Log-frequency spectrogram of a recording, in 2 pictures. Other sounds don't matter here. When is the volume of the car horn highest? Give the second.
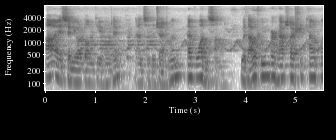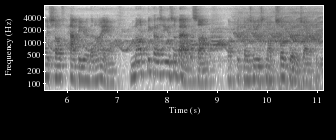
9 s.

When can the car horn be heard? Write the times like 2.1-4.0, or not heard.
0.7-2.3, 8.4-9.2.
